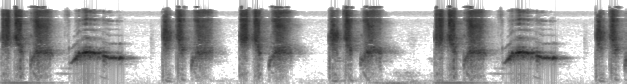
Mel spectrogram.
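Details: A talking pet budgerigar repeats the same phrase: a run of gritty, buzzy syllables followed by a bright falling whistle, with a faint low hum in the pauses.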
